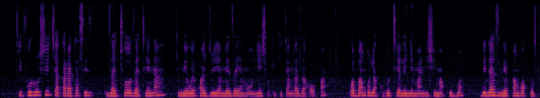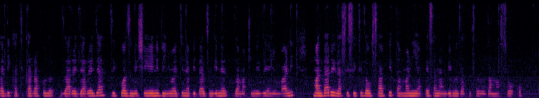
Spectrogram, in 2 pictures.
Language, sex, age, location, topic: Swahili, female, 25-35, Nairobi, finance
